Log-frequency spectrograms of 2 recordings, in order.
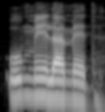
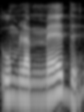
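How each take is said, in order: First: A short vowel follows the first m. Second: The first m closes the syllable with no vowel. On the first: The speaker calls it wrong. "et pas umelamed" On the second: The speaker calls it right. "On dit um lammed"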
